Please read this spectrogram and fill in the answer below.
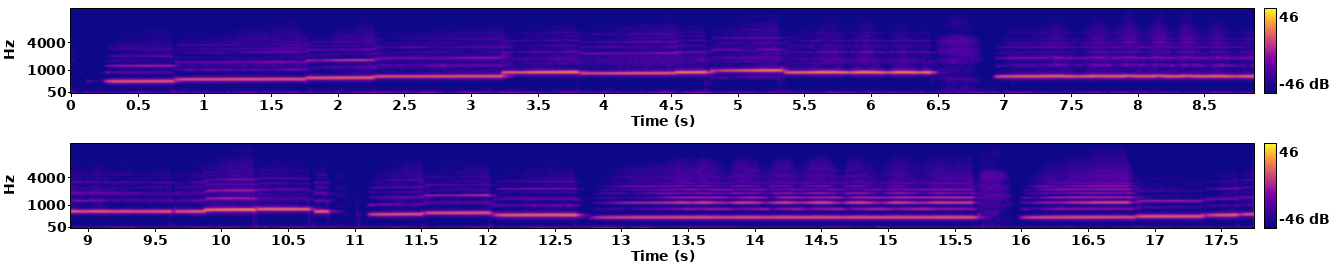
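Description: Resin Ganassi alto recorder in G played solo: a slow melody of held notes that climbs step by step, holds a long note in the middle, then falls to a long held low note near the end, with two short breaks for breath.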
